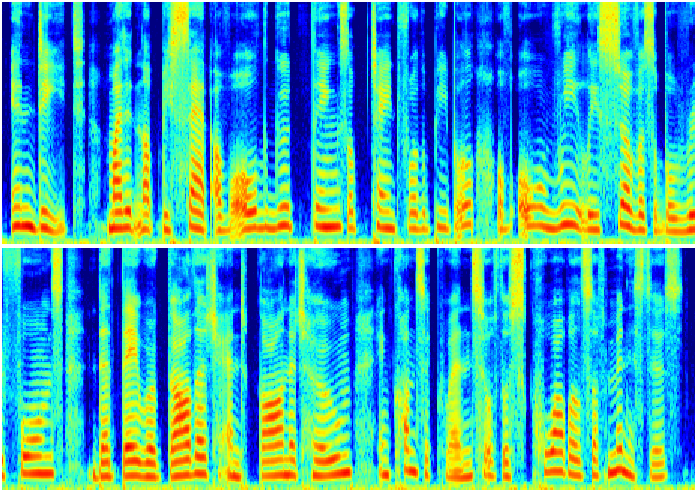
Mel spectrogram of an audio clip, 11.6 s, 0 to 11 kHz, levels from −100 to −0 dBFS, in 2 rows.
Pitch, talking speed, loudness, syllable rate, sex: 215 Hz, 175 wpm, -19 LUFS, 5.2 syllables/s, female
